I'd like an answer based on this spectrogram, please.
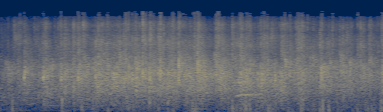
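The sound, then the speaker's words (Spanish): An audience at a public forum on water in a desert region applauds the speakers. Dense, steady clapping runs throughout at an even loudness, with no break. “Les pido un aplauso para los ponentes porque también es cansado.”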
